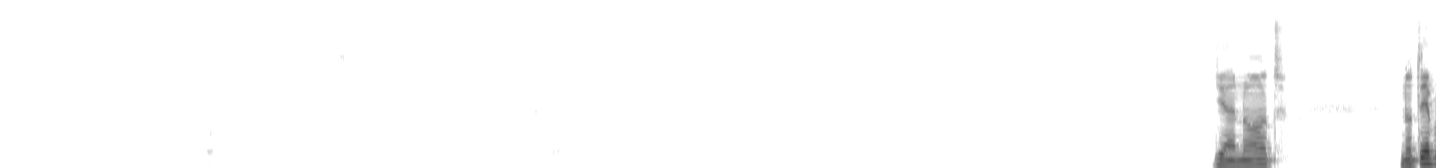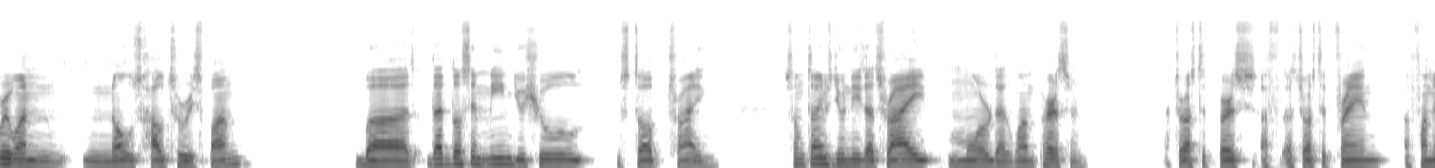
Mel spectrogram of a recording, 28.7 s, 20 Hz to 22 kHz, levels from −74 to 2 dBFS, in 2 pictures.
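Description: Listening through the speech recording, nothing stood out as a technical fault at any point.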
